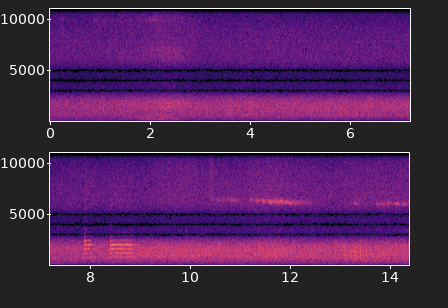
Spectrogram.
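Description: A Bombardier double-deck passenger train pulling out of a station, a steady rolling noise that grows louder, with two short horn toots about eight seconds in.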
